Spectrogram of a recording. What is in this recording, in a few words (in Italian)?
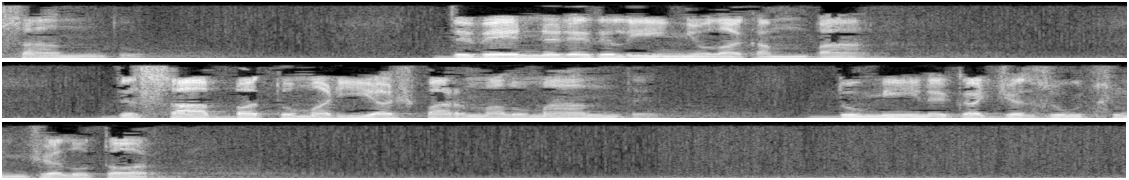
a sittimana santa recitato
